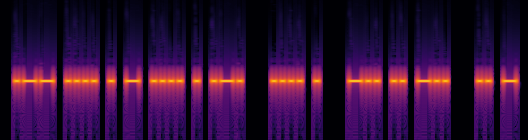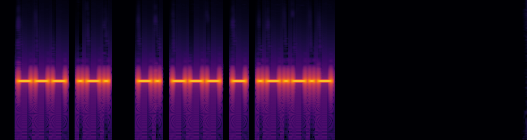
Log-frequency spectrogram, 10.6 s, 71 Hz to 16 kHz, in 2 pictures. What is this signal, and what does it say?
Morse code, heard as a keyed tone, about 28 wpm, 700 Hz. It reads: WHETHER HE DID IT OR NOT.
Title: Sentences from Top 1000 Words - Review Part 3 - 28wpm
